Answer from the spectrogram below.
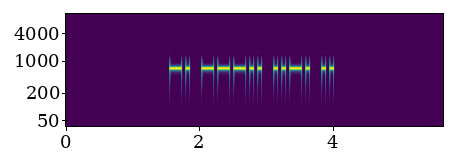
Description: Morse code, heard as a keyed tone, about 21 wpm, 700 Hz. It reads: N8FI
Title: Speed Racing - USA 1x2 Call Signs 17wpm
